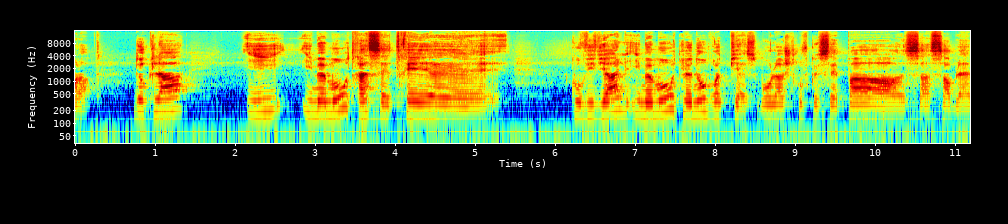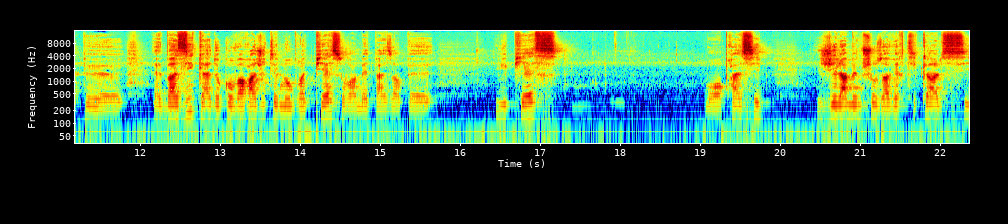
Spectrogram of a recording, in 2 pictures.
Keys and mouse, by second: 0.8 click, 15.1 click, 17.7 8, 21.0 click.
